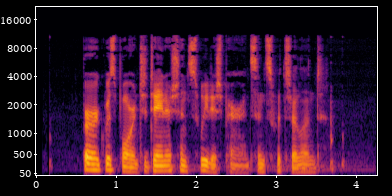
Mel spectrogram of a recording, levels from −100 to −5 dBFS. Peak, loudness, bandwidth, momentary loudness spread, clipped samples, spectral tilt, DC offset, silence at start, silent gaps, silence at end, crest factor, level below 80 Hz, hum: -4 dBFS; -26 LUFS; 11.5 kHz; 12 LU; under 0.1%; -4 dB/octave; under 0.1%; 0.6 s; none; 0.4 s; 22 dB; -58 dBFS; none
